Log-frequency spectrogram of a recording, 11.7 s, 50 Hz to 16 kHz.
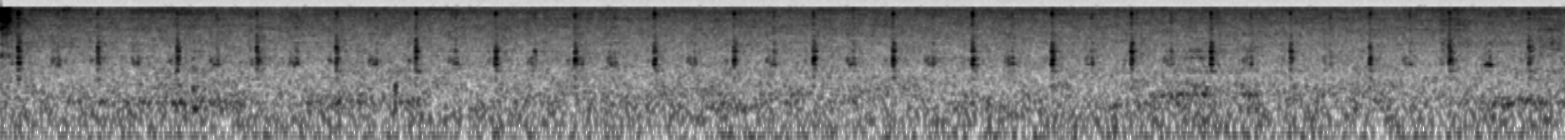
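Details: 1968 French JAZ VINIC 1260-13 "DISCRETO" wind-up alarm table clock, mechanical calibre 4PA movement, known for its quiet tick, repaired: soft, quiet, evenly spaced ticks over a faint hiss with a steady beat; the movement runs properly.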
